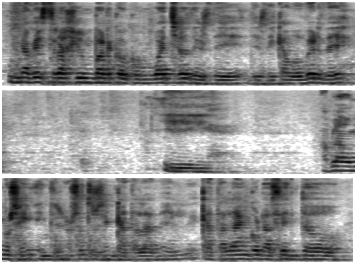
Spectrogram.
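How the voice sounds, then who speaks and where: A man with a Basque accent, an author telling stories to an audience in a relaxed, laughing way with many restarts. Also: a little high, takes it slowly, slight background noise. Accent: Spanish, Basque. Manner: storytelling with laughs and frequent restarts. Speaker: book author giving a talk. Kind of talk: relaxed anecdotal talk to an audience. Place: club hall with audience. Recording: echoey room, faint ambience.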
